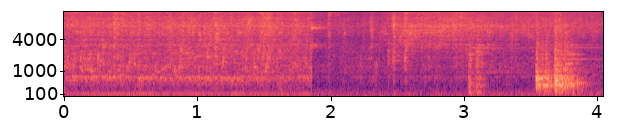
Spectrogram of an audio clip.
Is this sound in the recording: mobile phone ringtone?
no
